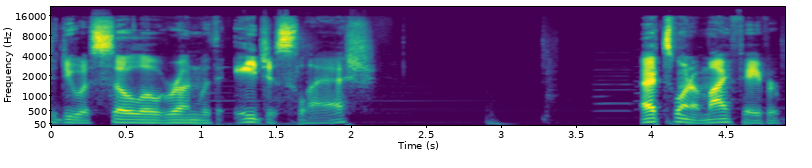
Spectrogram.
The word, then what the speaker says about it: Aegislash: Apparently, I was saying Aegislash wrong. It's pronounced Aegislash.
